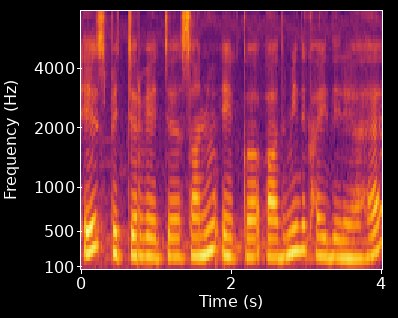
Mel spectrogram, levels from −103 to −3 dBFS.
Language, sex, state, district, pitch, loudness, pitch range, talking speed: Punjabi, female, Punjab, Kapurthala, 220 Hz, -17 LUFS, 210-250 Hz, 150 wpm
